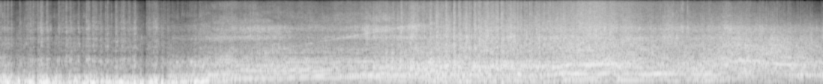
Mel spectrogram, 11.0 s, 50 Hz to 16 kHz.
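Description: Turbocharged 5.3-litre LC9 V8 of a drag-racing AMX Javelin. It starts with a loud, uneven low rumble, then about three seconds in the engine revs up hard and holds high revs under full acceleration down the strip, with a thin rising whistle over it a little later. The pitch dips briefly near the end.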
